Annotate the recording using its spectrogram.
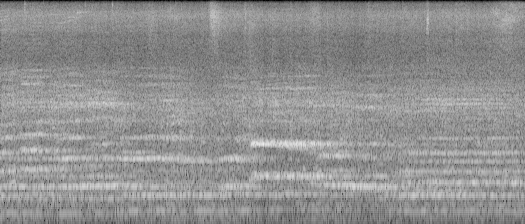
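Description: A youth mixed choir singing a church choral song in long, sustained chords. A higher part enters on a new held note about five seconds in.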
